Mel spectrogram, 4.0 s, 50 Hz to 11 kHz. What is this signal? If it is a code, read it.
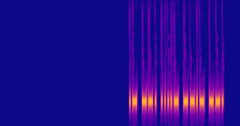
Morse code, heard as a keyed tone, about 46 wpm, 700 Hz. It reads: AG4QG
